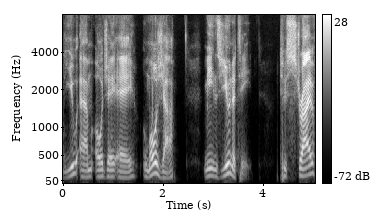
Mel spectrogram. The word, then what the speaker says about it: Umoja: Number one, and this is spelled UMOJA, Umoja, means unity, to strive for and maintain unity in the family, community, nation, and race.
